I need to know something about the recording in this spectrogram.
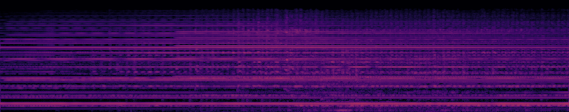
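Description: Sustained, drone-like contemporary chamber music for alto saxophone, cello, accordion and electronics: one steady held note with many overtones, a low rumble joining a little over a second in, and the sound growing denser towards the middle.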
